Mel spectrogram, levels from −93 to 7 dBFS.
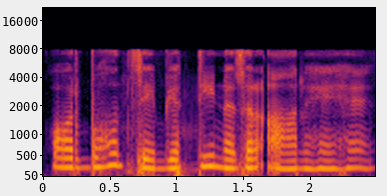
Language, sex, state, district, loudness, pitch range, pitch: Hindi, female, Himachal Pradesh, Shimla, -18 LUFS, 195-220 Hz, 205 Hz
